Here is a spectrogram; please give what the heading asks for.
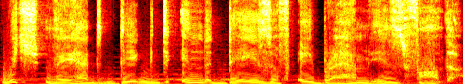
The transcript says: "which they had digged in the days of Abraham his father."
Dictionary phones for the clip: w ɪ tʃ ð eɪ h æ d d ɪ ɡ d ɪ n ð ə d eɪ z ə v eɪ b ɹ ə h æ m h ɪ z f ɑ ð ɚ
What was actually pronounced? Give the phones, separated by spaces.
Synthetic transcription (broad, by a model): w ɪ tʃ ð eɪ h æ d d ɪ ɡ d ɪ n ð ə d eɪ z ə v eɪ b ɹ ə h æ m h ɪ z f ɑ ð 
